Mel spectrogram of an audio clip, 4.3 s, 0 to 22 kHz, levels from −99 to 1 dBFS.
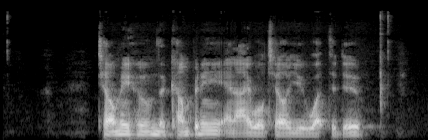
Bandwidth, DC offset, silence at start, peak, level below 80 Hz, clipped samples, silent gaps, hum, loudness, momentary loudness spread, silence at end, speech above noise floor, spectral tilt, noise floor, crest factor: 14.5 kHz; under 0.1%; 1 s; -2 dBFS; -64 dBFS; under 0.1%; none; none; -20 LUFS; 5 LU; 0.65 s; 53 dB; -6.5 dB/octave; -72 dBFS; 20 dB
